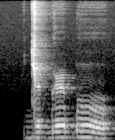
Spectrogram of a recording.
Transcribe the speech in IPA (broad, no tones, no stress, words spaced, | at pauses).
ɟə˞ɡ͡bə˞ɓo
